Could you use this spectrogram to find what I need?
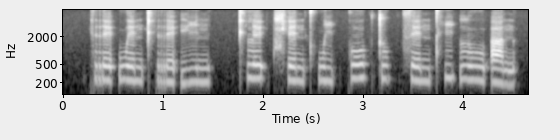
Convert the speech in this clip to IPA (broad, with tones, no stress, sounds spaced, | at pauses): k r e˦˥ ʔ w e˧ n kʰ r e˨˩ ʔ j i˧ n | kʰ l e˥˩ ʔ t͡ɕʰ e˧ n kʰ w i˨˩ ʔ k oː˥˩ k̚ t u˦˥ k̚ s e˧ n tʰ i˥˩ ʔ l uː˧ ʔ a˨˩ n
